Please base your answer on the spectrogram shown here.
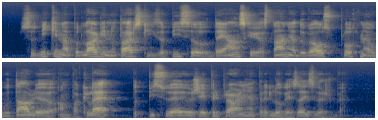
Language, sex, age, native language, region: Slovenian, male, 18-29, Slovenian, Pomurje region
